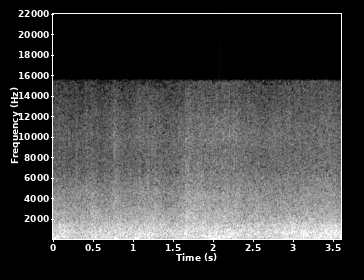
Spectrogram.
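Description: Ocean surf washing in a continuous, even roar of breaking waves, moderately loud and steady with gentle swells in intensity and no voices.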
